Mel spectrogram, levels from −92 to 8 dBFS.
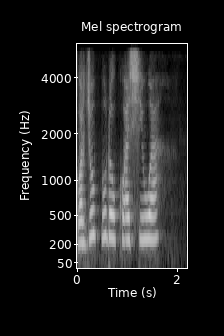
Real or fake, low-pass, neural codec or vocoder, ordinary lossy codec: fake; 5.4 kHz; codec, 16 kHz in and 24 kHz out, 0.6 kbps, FocalCodec, streaming, 4096 codes; AAC, 48 kbps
